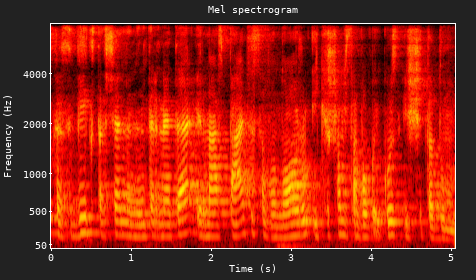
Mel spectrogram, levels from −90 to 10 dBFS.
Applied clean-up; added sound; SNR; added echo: none; none; none; none.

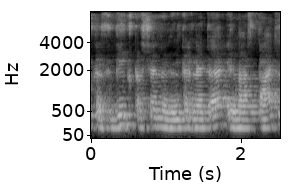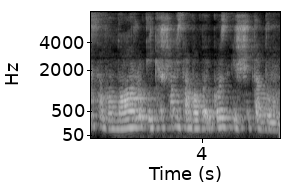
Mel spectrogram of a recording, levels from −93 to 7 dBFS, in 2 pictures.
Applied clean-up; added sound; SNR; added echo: none; none; none; reverberation time 0.3 s.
